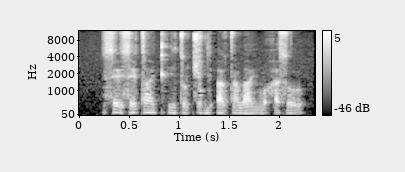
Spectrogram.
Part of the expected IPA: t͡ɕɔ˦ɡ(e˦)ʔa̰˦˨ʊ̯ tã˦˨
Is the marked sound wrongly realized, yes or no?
yes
